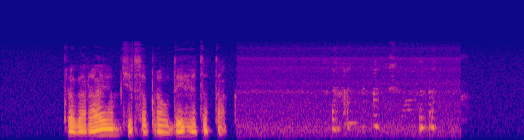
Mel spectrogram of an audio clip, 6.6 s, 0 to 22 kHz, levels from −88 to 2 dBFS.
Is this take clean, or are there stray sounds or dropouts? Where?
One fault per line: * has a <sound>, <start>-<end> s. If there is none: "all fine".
* has a laugh, 4.0-5.6 s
